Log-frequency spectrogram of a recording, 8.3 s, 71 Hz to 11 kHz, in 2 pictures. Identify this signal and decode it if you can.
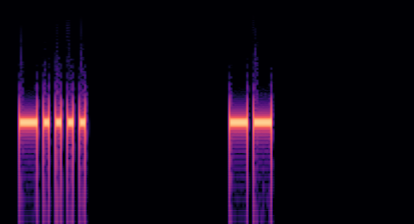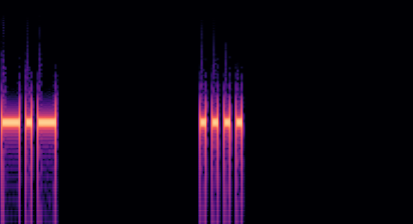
Morse code, heard as a keyed tone, about 20 wpm, spaced as for 5 wpm, 700 Hz. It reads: 6MKH
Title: USA Call Signs - 6 Characters - 8x Character Spacing - 20wpm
